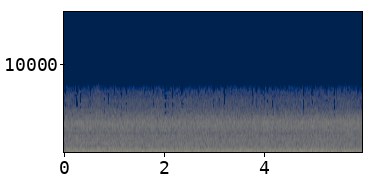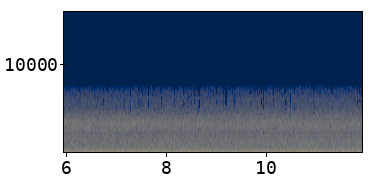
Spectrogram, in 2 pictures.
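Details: A constant broadband hiss, like a fan or air conditioner, fills the room with no animal calls heard.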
